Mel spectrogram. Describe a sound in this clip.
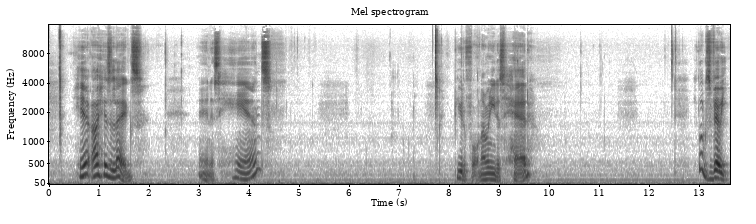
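Small plastic toy pieces click and snap together.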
